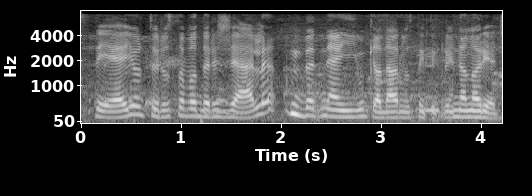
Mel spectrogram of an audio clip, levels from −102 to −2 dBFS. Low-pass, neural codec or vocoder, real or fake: 7.2 kHz; none; real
